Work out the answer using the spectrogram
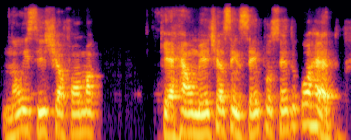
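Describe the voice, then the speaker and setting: This male Mandarin teacher, a native Mandarin Chinese speaker, explains patiently in class, peppering his speech with "né" and correcting himself often. He talks fairly quickly with a fairly high pitch.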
